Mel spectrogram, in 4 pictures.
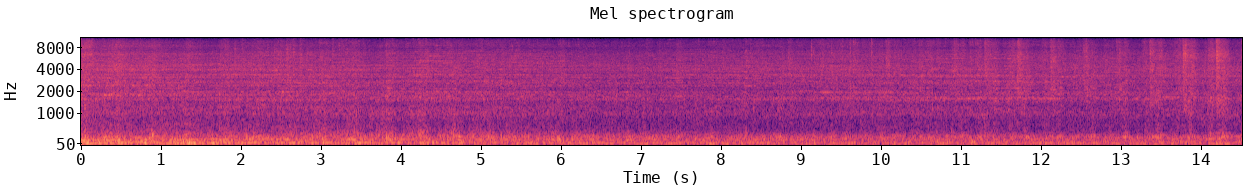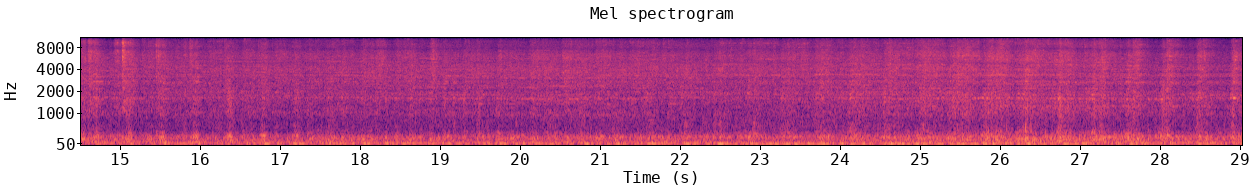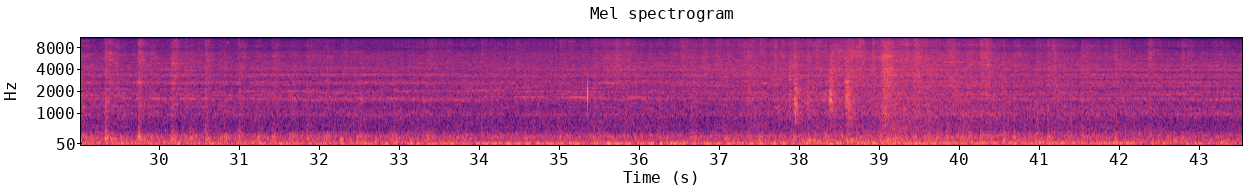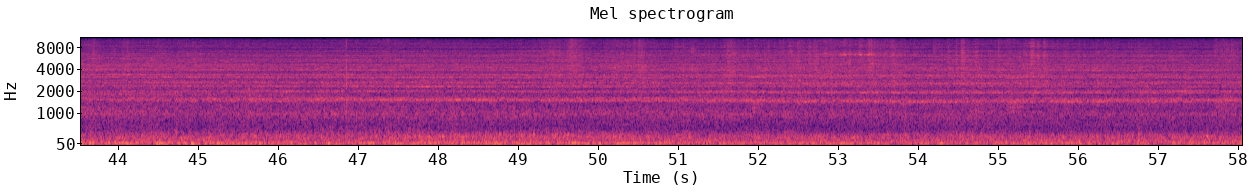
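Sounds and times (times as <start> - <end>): train wheels rumbling on rail: 0.0 - 58.0
wheels clicking over rail joints: 9.4 - 33.6, 34.4 - 43.0.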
